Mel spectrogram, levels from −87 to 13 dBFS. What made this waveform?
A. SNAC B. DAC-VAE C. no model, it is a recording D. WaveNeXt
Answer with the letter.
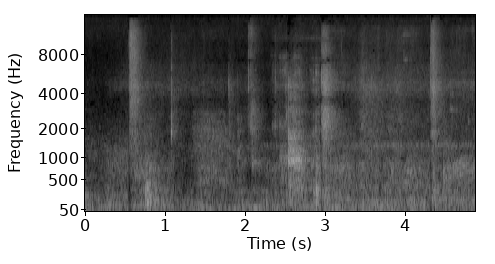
C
